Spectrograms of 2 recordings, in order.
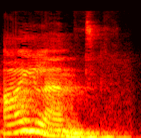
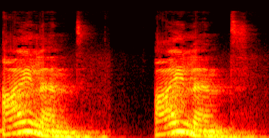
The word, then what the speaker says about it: island: جزيرة island. الاس هنا silent اكتبها مش انطقها. جزيرة island.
